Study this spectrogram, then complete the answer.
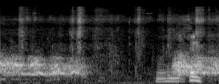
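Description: A large dog gives a short bark right after a stretch of close talking, with voices continuing around it.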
